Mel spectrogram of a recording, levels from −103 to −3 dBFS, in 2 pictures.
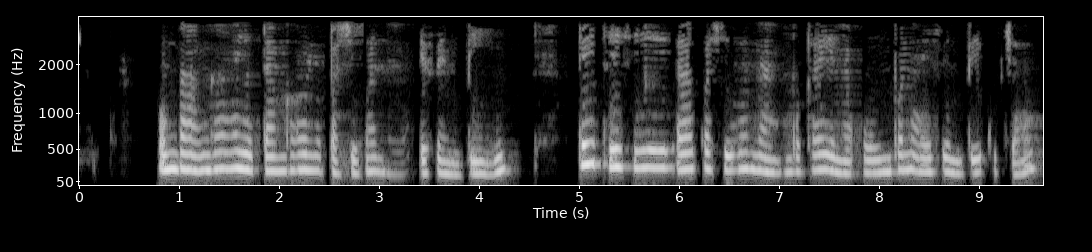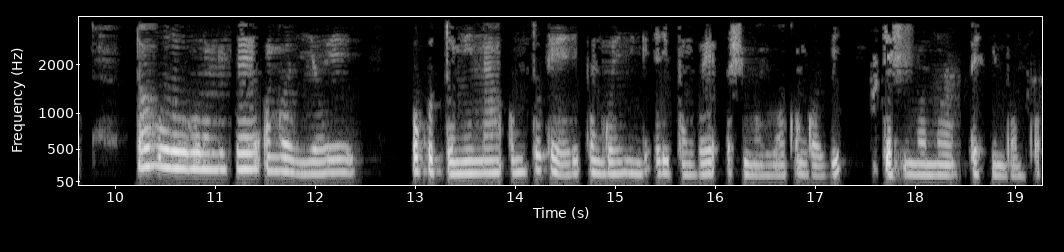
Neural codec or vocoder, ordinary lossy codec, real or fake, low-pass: none; AAC, 16 kbps; real; 3.6 kHz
